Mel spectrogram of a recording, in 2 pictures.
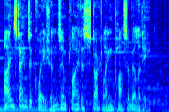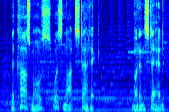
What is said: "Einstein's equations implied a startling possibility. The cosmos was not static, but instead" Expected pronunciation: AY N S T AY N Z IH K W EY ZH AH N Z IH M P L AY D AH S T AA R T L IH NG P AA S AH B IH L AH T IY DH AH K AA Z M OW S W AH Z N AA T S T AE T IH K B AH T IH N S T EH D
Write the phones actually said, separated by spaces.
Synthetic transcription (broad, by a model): AY N S T AY N Z IH K W EY ZH AH N Z IH M P L AY D AH S T AA R T L IH NG P AA S AH B IH L AH T IY DH AH K AA Z M OW S W AH Z N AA T S T AE T IH K B AH T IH N S T EH D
